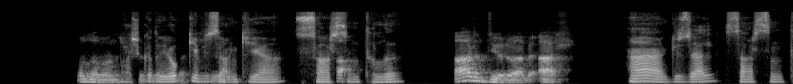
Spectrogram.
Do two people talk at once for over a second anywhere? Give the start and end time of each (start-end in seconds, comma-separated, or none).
1.1-2.5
